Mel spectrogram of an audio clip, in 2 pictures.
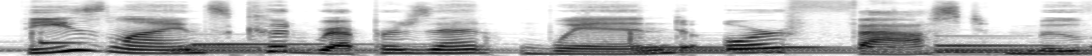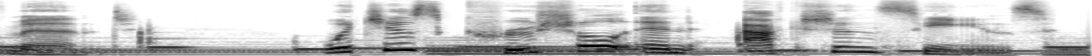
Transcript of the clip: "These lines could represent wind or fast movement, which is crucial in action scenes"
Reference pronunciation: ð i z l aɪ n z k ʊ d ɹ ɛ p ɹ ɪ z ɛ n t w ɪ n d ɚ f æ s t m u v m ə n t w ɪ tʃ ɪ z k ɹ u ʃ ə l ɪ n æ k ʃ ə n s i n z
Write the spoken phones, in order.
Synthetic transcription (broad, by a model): ð i z l aɪ n z k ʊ d ɹ ɛ p ɹ ɪ z ɛ n t w ɪ n d ɚ f æ s t m u v m ə n t w ɪ tʃ ɪ z k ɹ u ʃ l ɪ n æ k ʃ ə n s i n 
